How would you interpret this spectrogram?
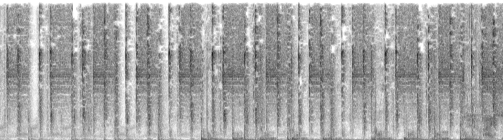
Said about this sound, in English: Yeah, but listen, keyboard nerds who have an overlap with music skills, if you can make a rave song composed entirely out of clicky keyboard sounds and send it, that would make me very happy.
